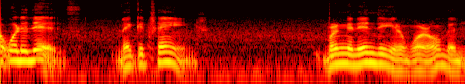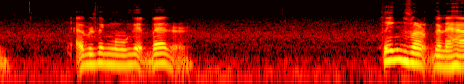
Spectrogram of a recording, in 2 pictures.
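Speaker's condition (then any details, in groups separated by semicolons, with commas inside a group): Cerebral palsy; scoliosis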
